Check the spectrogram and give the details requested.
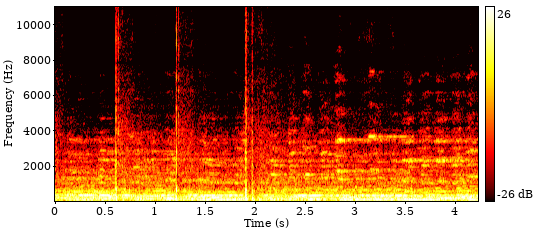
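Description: Fireworks going off over music: four sharp bangs in the first two seconds, about half a second apart, with the music playing steadily throughout.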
